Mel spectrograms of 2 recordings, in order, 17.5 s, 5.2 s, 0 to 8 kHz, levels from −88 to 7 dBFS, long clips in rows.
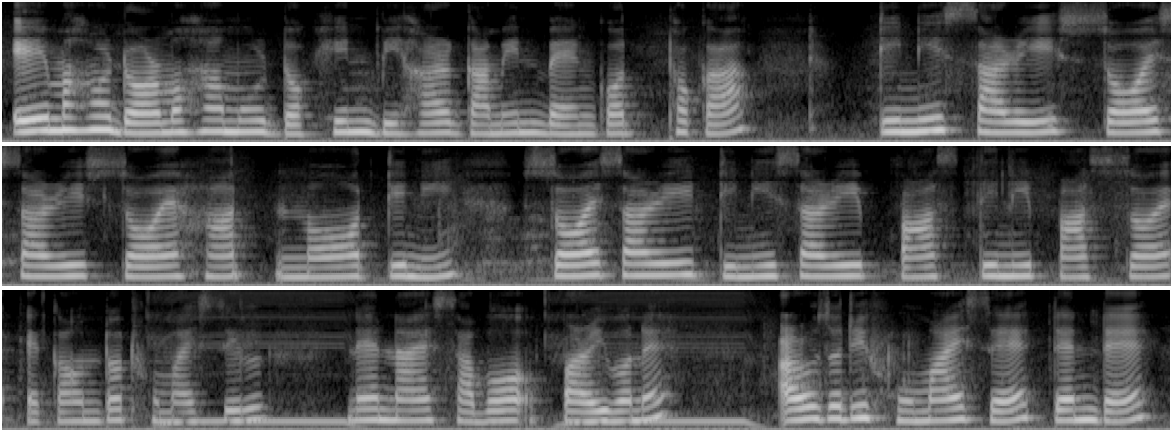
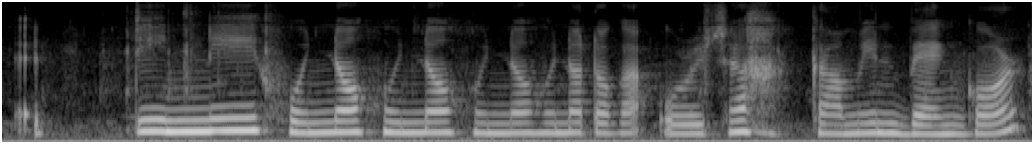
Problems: background sounds at intervals, background conversations at intervals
